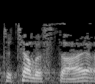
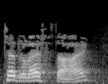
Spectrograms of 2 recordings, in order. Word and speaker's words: tetelestai: Some call it tetelestai. I like to say tetelestai. And you see right under it what it's about.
